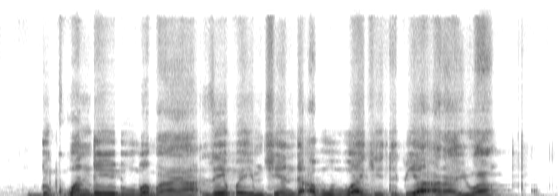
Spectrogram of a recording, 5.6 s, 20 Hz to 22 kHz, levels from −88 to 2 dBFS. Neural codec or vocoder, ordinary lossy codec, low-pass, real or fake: autoencoder, 48 kHz, 128 numbers a frame, DAC-VAE, trained on Japanese speech; none; none; fake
